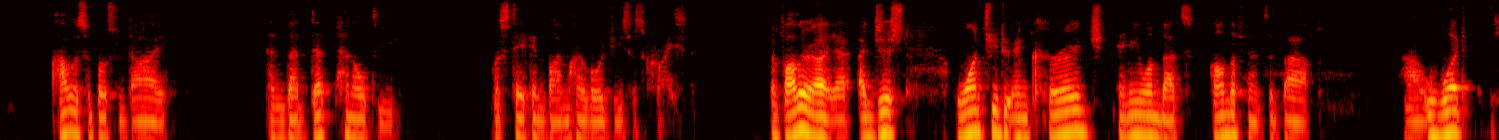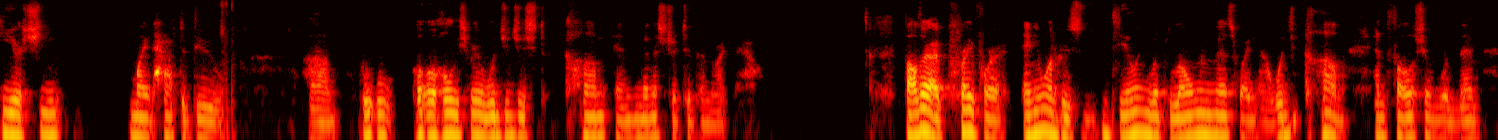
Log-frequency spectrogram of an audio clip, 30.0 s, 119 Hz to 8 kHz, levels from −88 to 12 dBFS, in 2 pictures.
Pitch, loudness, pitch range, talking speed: 120 Hz, -31 LUFS, 110-130 Hz, 145 wpm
